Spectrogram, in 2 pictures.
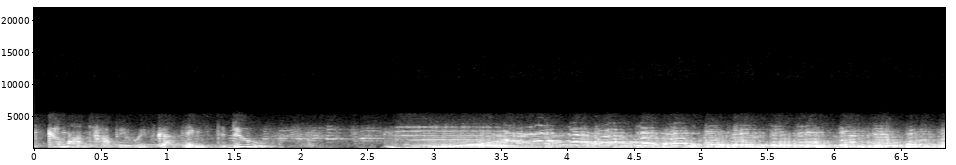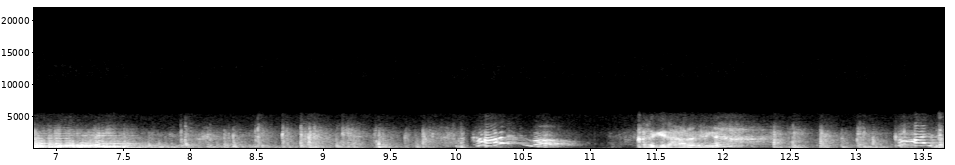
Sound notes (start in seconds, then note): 2.7 whimsical music; 7.7 feet scrambling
